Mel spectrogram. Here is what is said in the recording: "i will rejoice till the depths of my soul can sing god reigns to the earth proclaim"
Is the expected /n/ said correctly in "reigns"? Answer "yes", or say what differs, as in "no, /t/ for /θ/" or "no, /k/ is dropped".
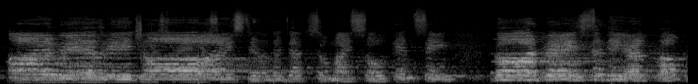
no, /n/ is dropped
